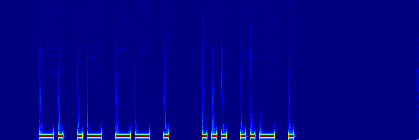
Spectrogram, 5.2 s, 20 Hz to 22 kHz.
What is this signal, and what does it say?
Morse code, heard as a keyed tone, about 20 wpm, 700 Hz. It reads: NAME SUE
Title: Practice QSO - Exchange 1 - Beginning - 20wpm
